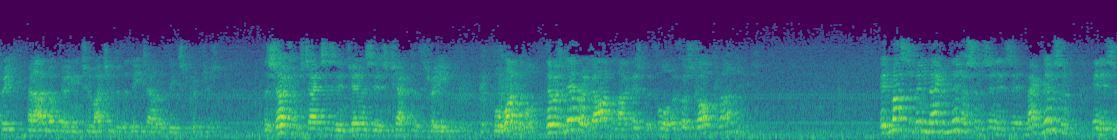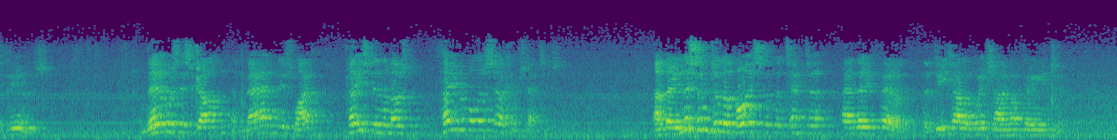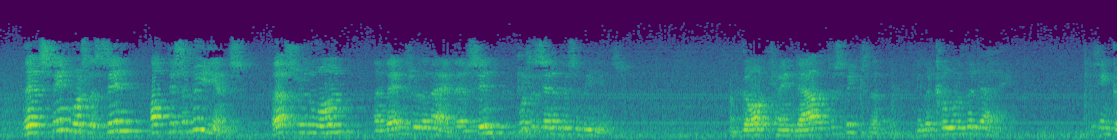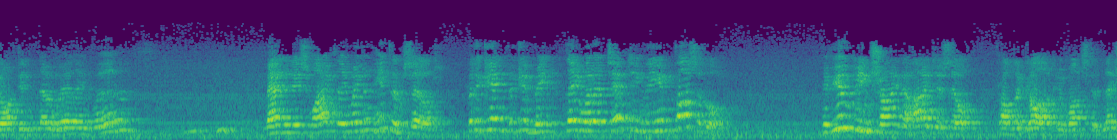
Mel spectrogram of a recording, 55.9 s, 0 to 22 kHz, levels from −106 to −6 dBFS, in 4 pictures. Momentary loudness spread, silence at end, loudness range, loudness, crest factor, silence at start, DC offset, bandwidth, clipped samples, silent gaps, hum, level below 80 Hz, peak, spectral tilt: 19 LU; 0 s; 4 LU; -26 LUFS; 20 dB; 0 s; under 0.1%; 7.8 kHz; under 0.1%; none; none; -52 dBFS; -6 dBFS; -5.5 dB/octave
